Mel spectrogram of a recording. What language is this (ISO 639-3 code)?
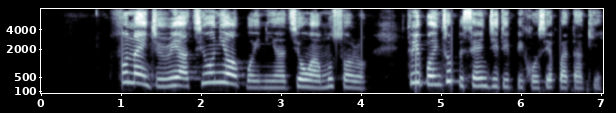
yor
